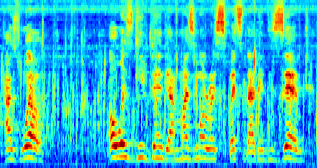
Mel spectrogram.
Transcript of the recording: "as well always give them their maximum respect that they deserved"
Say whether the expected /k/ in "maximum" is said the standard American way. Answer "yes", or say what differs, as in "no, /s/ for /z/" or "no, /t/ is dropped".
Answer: no, /k/ is dropped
